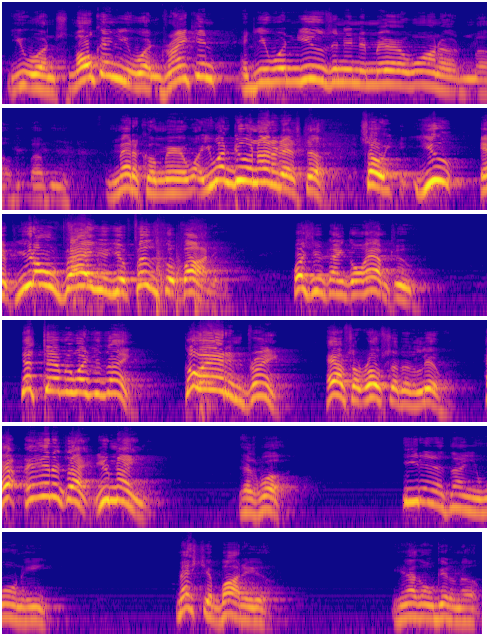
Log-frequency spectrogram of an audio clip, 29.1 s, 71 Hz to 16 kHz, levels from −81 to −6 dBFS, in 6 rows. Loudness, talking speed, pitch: -21 LUFS, 160 wpm, 235 Hz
